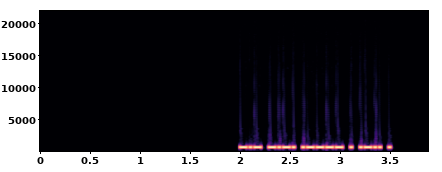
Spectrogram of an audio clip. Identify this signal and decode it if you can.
Morse code, heard as a keyed tone, about 47 wpm, 700 Hz. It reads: KC1ELE
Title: USA Call Signs - 6 Characters - 50wpm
